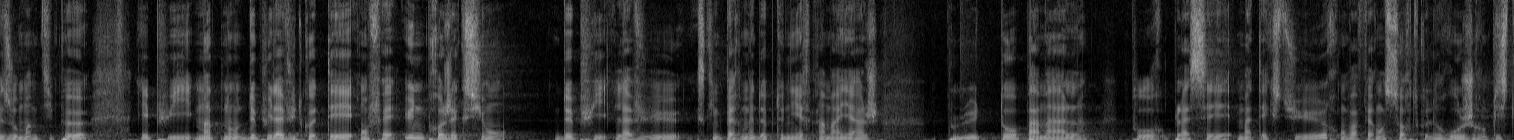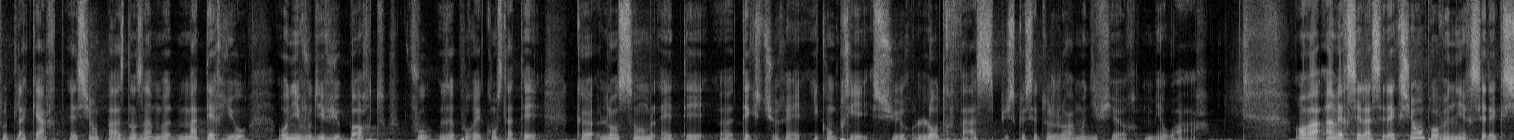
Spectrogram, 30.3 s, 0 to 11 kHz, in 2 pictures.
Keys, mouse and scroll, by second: 0.1-1.8 scroll up 1, 2.0 u, 3.8 s, 8.4 g, 13.2 click, 14.9-15.4 scroll up 1, 15.4 Tab, 16.0-16.4 scroll up 1, 16.7 middle click, 20.4 Tab, 20.8 middle click, 23.2 middle click, 25.0 click, 26.5 click, 28.0 middle click.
